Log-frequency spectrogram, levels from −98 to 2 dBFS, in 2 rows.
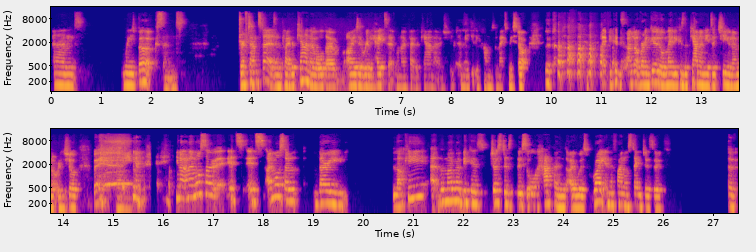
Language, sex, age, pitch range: English, female, 20-39, 155-220 Hz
